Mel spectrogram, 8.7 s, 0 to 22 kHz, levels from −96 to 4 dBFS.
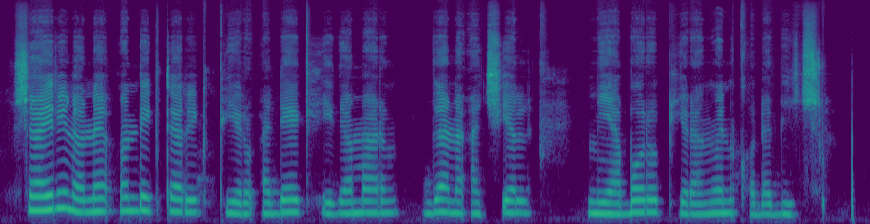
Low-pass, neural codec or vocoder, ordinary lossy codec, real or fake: none; codec, 44.1 kHz, 3.4 kbps, Pupu-Codec; none; fake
